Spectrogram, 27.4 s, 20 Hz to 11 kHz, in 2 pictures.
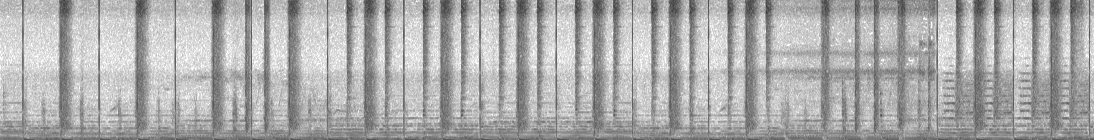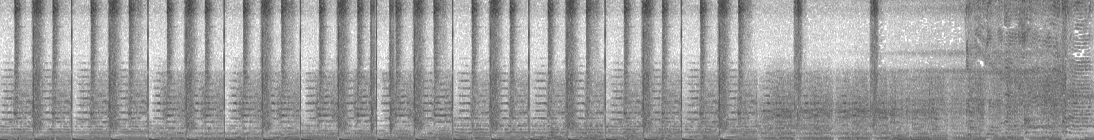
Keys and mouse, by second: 0.5 ctrl+click, 0.9 shift+click, 1.3 click, 2.0 right click, 2.6 alt+s, 3.7 middle click, 4.3 shift+click, 4.4 shift+click, 4.7 middle click, 5.1 3, 5.3 click, 5.9 click, 5.9 middle click, 6.8 shift+click, 7.3 click, 7.3 middle click, 7.3 right click, 8.4 shift+middle click, 9.8 i, 11.9 1, 18.5 1, 19.3 3, 19.7 click, 20.5 1, 21.4 shift+middle click, 21.6 shift+click, 22.9 m.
